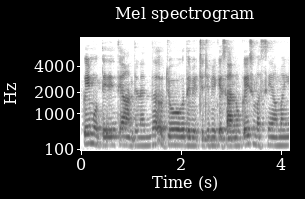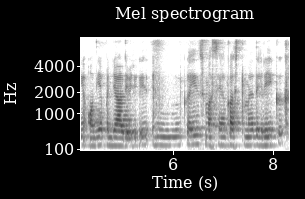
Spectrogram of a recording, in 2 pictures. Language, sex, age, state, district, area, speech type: Punjabi, female, 30-45, Punjab, Ludhiana, urban, spontaneous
